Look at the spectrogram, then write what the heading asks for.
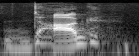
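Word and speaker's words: דָּג: Okay, dalet makes the sound of the letter D, comet's makes the short A sound, and gimel makes a G. So this is pronounced dog.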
